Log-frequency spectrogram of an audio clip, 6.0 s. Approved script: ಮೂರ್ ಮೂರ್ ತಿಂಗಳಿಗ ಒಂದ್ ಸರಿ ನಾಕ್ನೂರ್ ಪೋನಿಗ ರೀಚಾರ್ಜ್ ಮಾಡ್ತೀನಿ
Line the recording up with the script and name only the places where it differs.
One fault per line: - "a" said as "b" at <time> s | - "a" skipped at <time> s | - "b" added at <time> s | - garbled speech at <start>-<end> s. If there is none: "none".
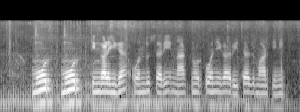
none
